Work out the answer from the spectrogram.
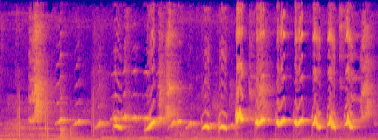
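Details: A greater green leafbird's vigorous nighttime song: opening with soft thin whistles, building into a rapid series of about a dozen loud, rising chirps.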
